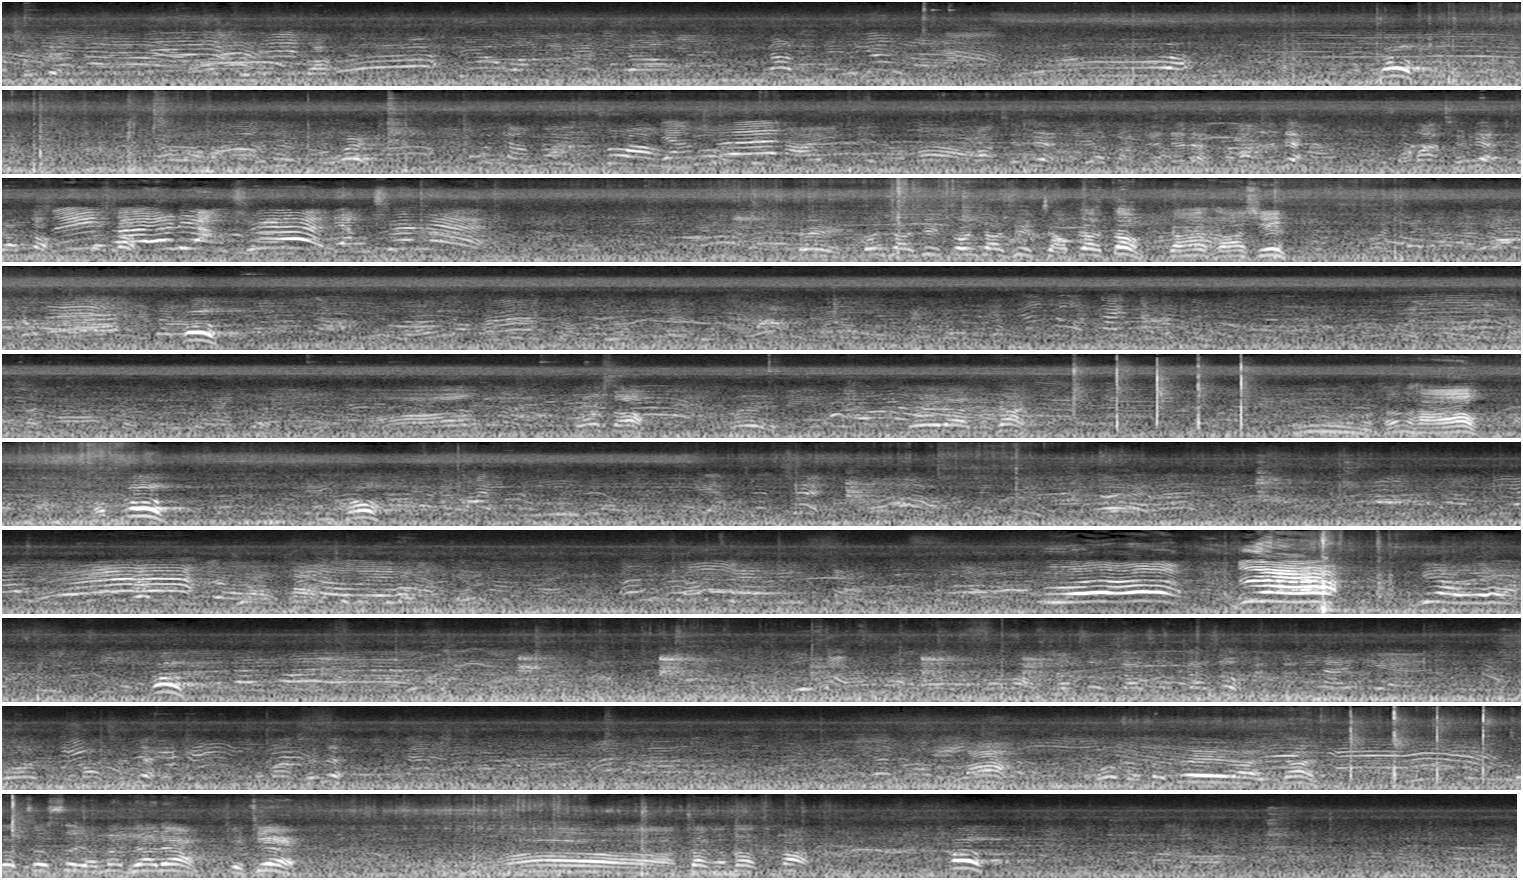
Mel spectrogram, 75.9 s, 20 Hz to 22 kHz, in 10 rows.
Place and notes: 大安森林公園, 大安區, Taipei City - Skates field
Skates field, Many children are learning skates
Zoom H2n MS+XY
Taipei City, Taiwan, 25 July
